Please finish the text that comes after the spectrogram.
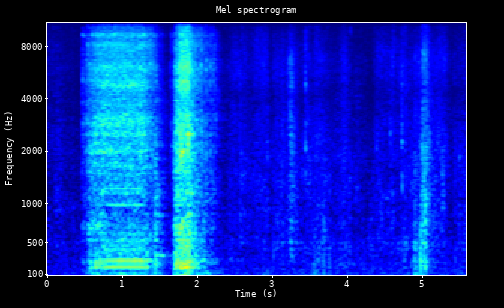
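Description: A domestic sewing machine stitches a seam in a short, steady whirring burst, followed by a sharp mechanical clunk and then quiet handling noises, with a faint later click.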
